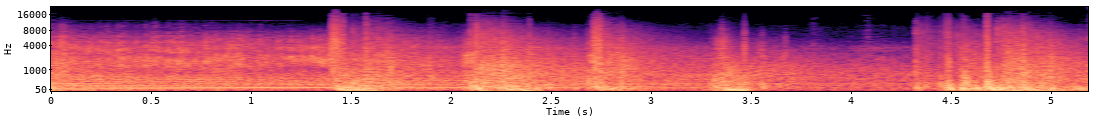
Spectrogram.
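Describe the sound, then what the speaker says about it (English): Airplanes drone loudly overhead in the Scriptum video game, a thick continuous roar broken by repeated sharp bursts like distant gunfire or explosions. "Love the planes in Scriptum."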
